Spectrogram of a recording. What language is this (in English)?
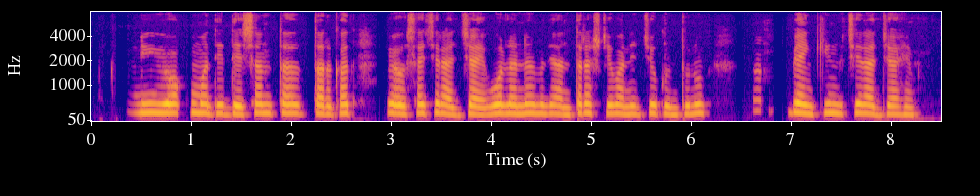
Marathi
